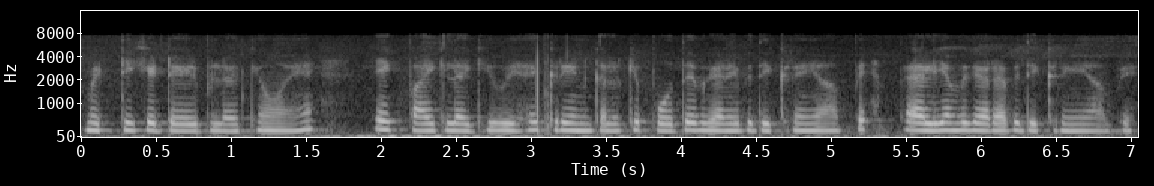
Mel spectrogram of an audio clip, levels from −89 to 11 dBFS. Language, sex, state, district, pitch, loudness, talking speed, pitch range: Hindi, female, Punjab, Pathankot, 205 Hz, -22 LUFS, 255 wpm, 200-215 Hz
